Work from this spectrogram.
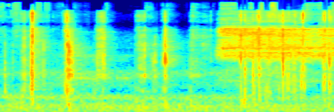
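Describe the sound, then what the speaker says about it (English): Scissors snipping open the foil wrapper of a Lorwyn Eclipsed collector booster pack, several crisp close cuts in a loose rhythm, then a sustained crinkly rustle of the wrapper. "I much prefer to snip rather than use that pull tab"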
